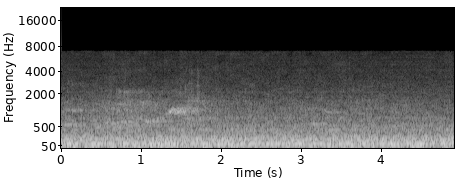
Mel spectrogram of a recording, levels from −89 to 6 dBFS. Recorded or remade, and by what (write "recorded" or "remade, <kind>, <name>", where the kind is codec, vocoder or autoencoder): remade, codec, DAC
